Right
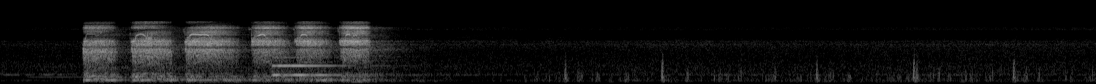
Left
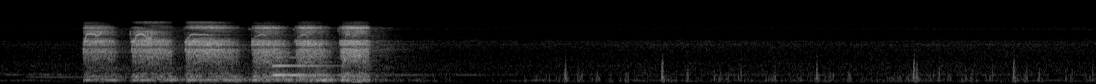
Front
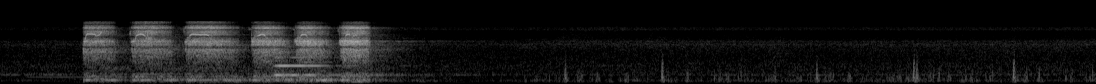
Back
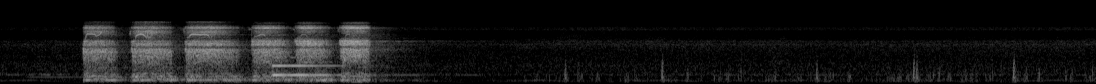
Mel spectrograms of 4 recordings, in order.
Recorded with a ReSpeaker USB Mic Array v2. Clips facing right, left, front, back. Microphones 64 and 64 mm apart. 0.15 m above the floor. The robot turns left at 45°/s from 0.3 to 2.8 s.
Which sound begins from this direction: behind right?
A drill, at 0.8 s.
